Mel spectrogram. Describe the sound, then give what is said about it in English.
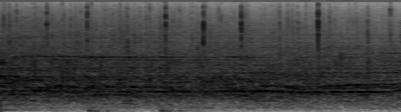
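A concert audience in Alabama applauds an opening band steadily for several seconds, a dense wash of clapping with some cheering mixed in, heard from within a large live audience at an even, moderate loudness. “and we'd like you guys to give them a round of applause for us.”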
